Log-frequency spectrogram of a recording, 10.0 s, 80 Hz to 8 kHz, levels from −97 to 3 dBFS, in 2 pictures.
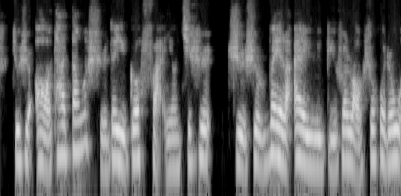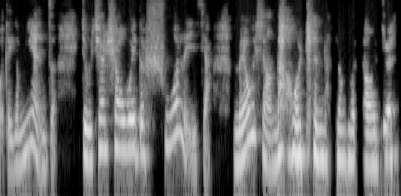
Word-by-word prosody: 就 190 - 0
是， 190 - -2
哦， 155 - +1
她 215 0 0
当 235 +5 -1
时 155 - -6
的 195 - +1
一 175 -3 +4
个 195 - +3
反 - - -4
应， 155 +1 -6
其 185 - -4
实 190 +1 -1 0.2
只 170 -3 -1
是 180 +5 -1
为 215 -3 +6
了 170 - +4
碍 200 -1 +3
于， 160 -2 +1
比 155 - -8
如 150 - -5
说 185 - +1
老 135 -7 +2
师 195 - -4
或 195 -1 -2
者 185 +1 +2
我 195 - +2
的 - - -7
一 - - -8
个 170 - -5
面 220 - -3
子， 160 - -10 0.3
就 200 - +3
先 245 +5 0
稍 240 -1 +1
微 245 +1 +5
地 220 0 -2
说 270 +8 -3
了 355 - -3
一 - - -8
下， - - -9 0.3
没 180 +3 +2
有 295 +8 +4
想 170 - -3
到 205 - +4 0.3
真 200 -1 +3
的 190 - -3
那 195 - 0
么 185 -1 -2
当 175 -1 +1
真， 200 +1 +4
195 Hz, 305 characters per minute, -20 LUFS, 175-220 Hz, 0.3 s, 为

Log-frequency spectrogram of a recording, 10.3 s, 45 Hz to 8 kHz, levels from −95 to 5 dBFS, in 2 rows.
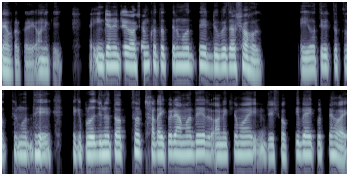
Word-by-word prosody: ব্যবহার 105 -4 -1
করে 90 0 -8
অনেকেই। 115 -2 -5 0.6
ইন্টারনেটের 160 +1 +4
অসংখ্য 170 +3 -1
তথ্যের 160 0 0
মধ্যে 160 +2 0 0.2
ডুবে 150 0 +3
যাওয়া 150 -1 +2
সহজ। 115 -7 +2 0.7
এই 120 - 0
অতিরিক্ত 145 +1 -4
তথ্যের 135 -3 -6
মধ্যে 150 +1 +2 0.4
থেকে - - -4
প্রয়োজনীয় 150 +1 +5
তথ্য 155 0 -1 0.2
ছাটাই 150 0 +1
করে 160 0 +3
আমাদের 155 +2 +2 0.2
অনেক 140 0 0
সময় 155 0 +1 0.3
যে 135 - -2
শক্তি 130 +4 -6
ব্যয় 155 -1 +4
করতে 150 +1 -6
হয়, 120 -4 0
150 Hz, 155 wpm, -23 LUFS, 140-155 Hz, 0.7 s, প্রয়োজনীয়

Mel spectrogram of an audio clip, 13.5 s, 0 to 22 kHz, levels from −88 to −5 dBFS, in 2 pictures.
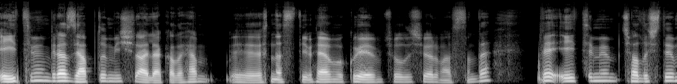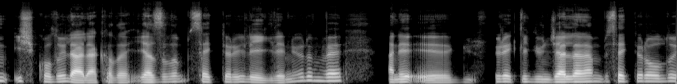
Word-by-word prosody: eğitimim 170 +7 +3
biraz 160 -2 +7
yaptığım 125 +4 +4
işle 140 0 -3
alakalı 100 0 +3
hem, 120 +2 -2 0.2
eee, 105 -2 -1
nasıl 110 -2 -2
diyeyim 110 -1 -4
hem 115 0 +5
okuyor 115 -1 +2
hem 115 - -12
çalışıyorum 115 -1 -5
aslında. 115 - -5 0.5
Ve 175 - +6
eğitimim 165 +2 -1
çalıştığım 165 +5 0
iş 155 -1 -5
koluyla 130 -4 +3
alakalı, 100 +1 -1
yazılım 120 +4 -1
sektörüyle 120 -1 -3
ilgileniyorum 135 - -5
ve 170 +1 +2 0.5
hani, 115 +1 0
eee, 100 -3 -2
gü 105 +1 -18 0.2
sürekli 130 -1 -3
güncellenen 120 +3 +3
bir - - -14
sektör 140 +2 -1
olduğu 140 +1 -1
125 Hz, 140 wpm, -23 LUFS, 110-145 Hz, 0.5 s, biraz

